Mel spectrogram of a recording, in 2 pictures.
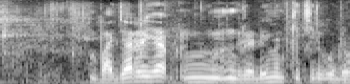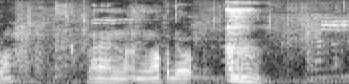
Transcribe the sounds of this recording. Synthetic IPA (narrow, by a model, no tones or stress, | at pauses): bad͡ʒaɾɾɛjaʔ | ɾɛɖɔmɛ̃nt̪kit͡ʃiɾikɔd̪ɔ | mananɔwakɔd̪ɔ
